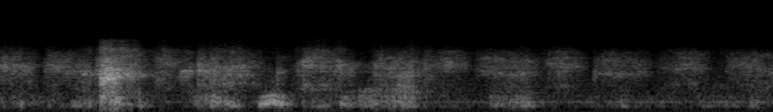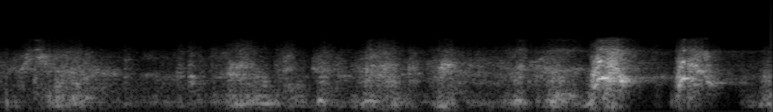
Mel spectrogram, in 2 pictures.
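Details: Two little dogs, a pug and a mutt, playing together on a bed at home; rapid run of short yips, whimpers and growly huffs in quick irregular bursts, with a faint steady hum beneath.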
